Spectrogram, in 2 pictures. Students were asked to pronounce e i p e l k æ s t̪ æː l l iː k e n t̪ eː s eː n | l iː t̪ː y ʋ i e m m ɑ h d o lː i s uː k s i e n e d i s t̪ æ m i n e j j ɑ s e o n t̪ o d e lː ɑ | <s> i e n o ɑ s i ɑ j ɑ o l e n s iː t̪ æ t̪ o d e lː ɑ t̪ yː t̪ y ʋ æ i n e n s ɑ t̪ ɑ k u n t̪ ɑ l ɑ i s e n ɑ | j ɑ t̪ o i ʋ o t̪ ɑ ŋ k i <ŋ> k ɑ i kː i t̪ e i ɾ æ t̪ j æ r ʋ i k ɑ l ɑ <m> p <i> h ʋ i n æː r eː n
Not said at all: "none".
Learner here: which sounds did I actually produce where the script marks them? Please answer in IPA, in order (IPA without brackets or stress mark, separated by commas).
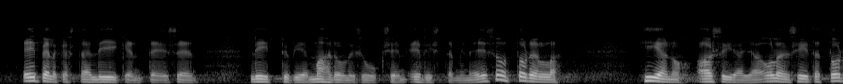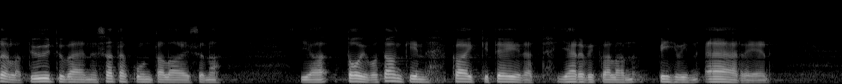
h, n, n, i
